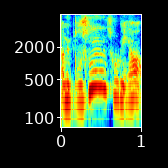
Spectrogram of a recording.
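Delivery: plain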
